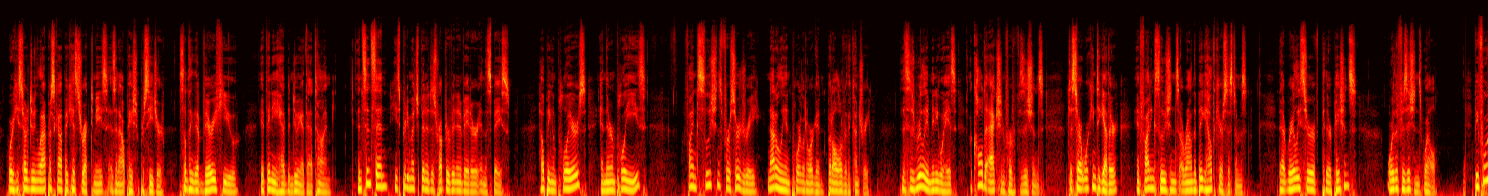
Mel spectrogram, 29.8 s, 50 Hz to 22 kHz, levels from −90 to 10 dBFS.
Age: 40-59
